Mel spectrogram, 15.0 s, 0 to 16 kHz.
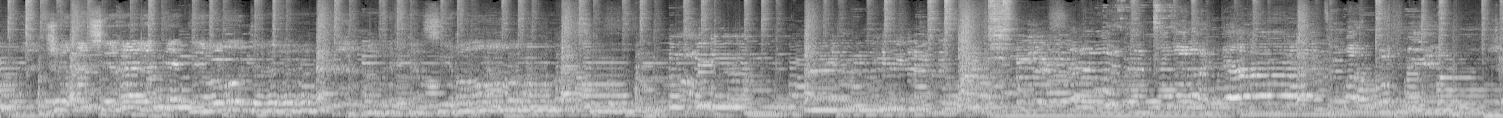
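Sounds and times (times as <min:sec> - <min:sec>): woman singing into a microphone: 0:00.0 - 0:07.6
live band with guitar and drums: 0:00.0 - 0:15.0.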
